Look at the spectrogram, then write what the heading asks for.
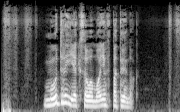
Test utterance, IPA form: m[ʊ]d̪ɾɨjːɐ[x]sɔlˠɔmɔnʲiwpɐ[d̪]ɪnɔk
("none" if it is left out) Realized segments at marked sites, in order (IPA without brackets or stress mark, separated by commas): u, k, t̪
